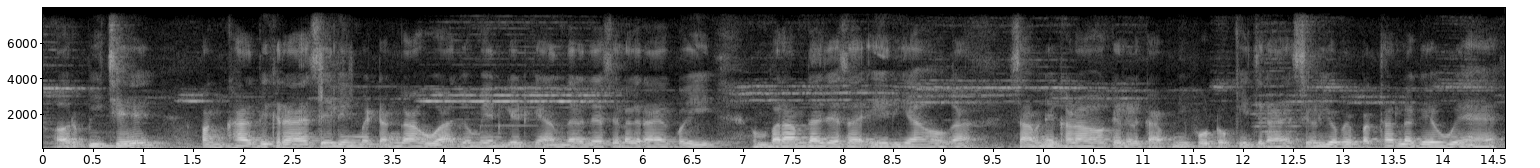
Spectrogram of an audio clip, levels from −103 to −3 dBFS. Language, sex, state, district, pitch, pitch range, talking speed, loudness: Hindi, male, Bihar, Sitamarhi, 100 Hz, 95-105 Hz, 165 wpm, -30 LUFS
